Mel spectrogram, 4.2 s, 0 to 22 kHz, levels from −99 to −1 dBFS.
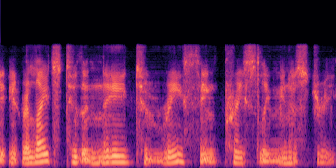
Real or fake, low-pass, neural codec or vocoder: fake; 7.2 kHz; vocoder, 22.05 kHz, 80 mel bands, HiFi-GAN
